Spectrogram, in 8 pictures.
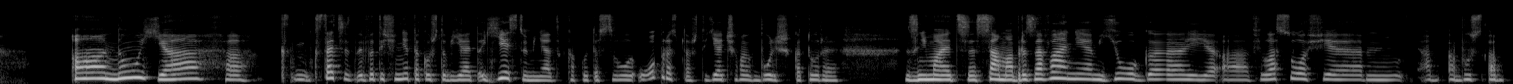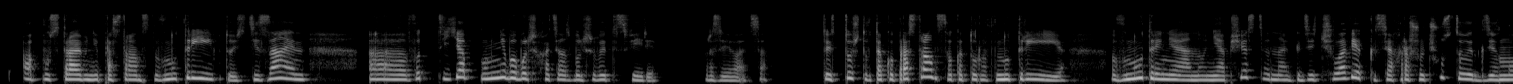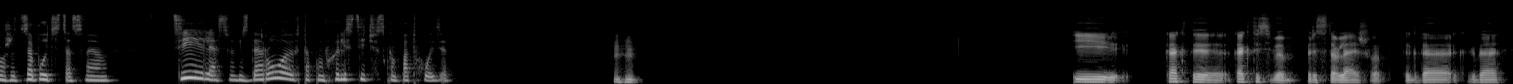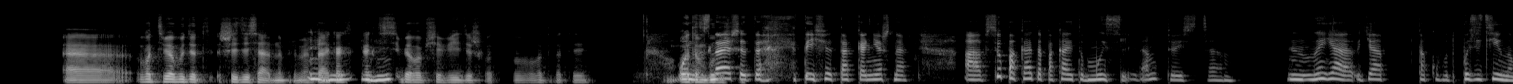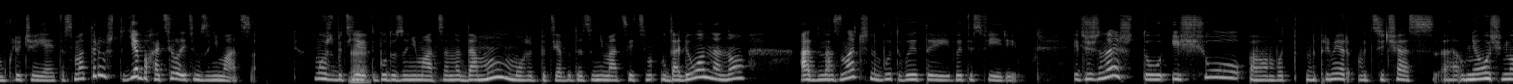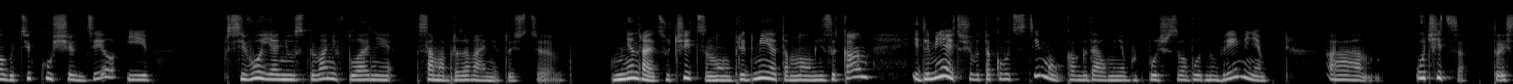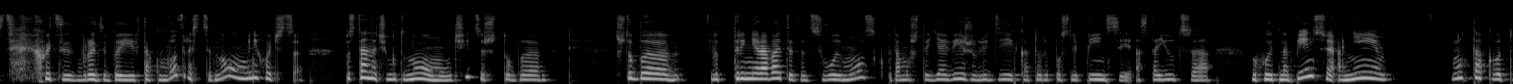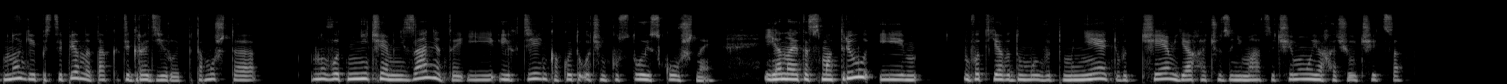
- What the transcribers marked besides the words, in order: tapping; chuckle; "успеваю" said as "успеване"; other background noise; laughing while speaking: "хоть"
- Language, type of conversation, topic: Russian, advice, Как мне справиться с неопределённостью в быстро меняющемся мире?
